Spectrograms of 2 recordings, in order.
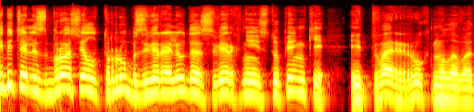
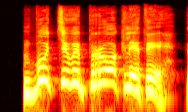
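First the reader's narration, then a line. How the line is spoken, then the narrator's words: Shouted. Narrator (Russian): закричал Феликс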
